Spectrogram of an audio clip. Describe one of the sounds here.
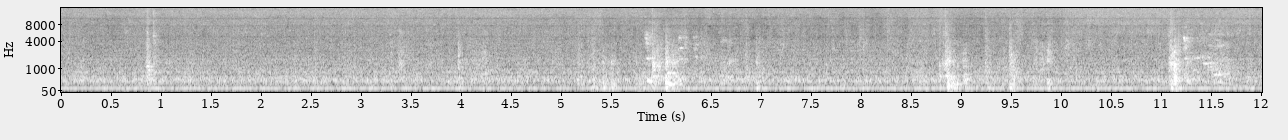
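Dishes clink and clatter in a sink.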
